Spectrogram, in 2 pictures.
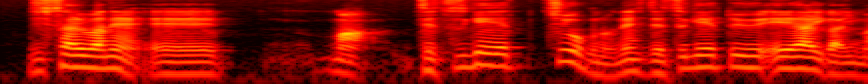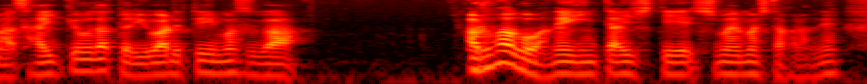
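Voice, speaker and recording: Against a quiet background, a man with a fairly low pitch speaks at a moderate pace, his intonation lively and his loudness swinging widely. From Japan. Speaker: professional go player and commentator; commentator. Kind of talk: game commentary. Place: home room. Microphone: webcam.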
